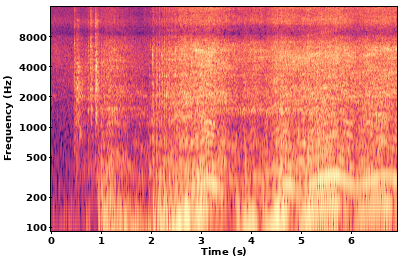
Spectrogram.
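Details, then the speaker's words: 2019 Bajaj Pulsar 150cc used motorcycle: cranks and catches, then revs rise and fall cleanly through several blips with no rattle. The engine sounds smooth, like new. Normal start and rev. "গাড়িটির engine sound শুনলেন আপনারা। গাড়ির engine sound এখনও smooth, নতুনের মতোই।"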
